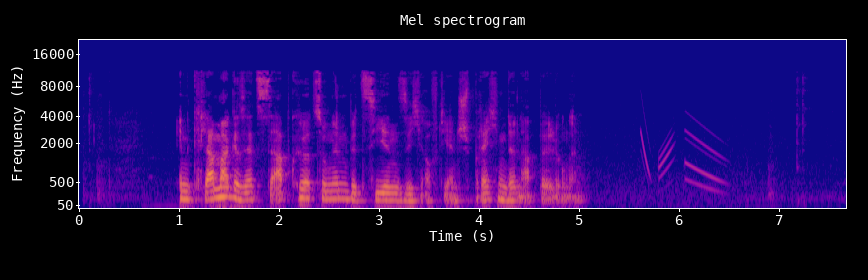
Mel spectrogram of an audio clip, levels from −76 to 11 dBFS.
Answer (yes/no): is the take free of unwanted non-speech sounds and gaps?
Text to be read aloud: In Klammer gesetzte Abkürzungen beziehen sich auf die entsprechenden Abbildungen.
no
